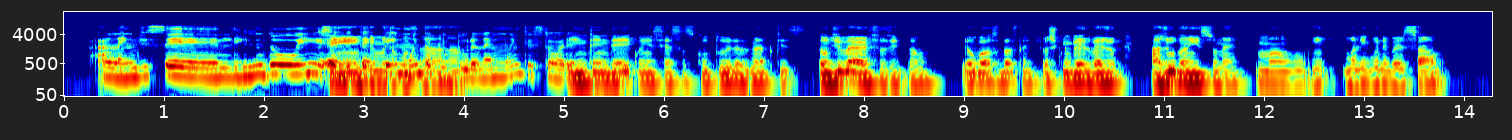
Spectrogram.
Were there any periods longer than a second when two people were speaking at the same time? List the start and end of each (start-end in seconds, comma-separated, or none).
2.5-4.0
